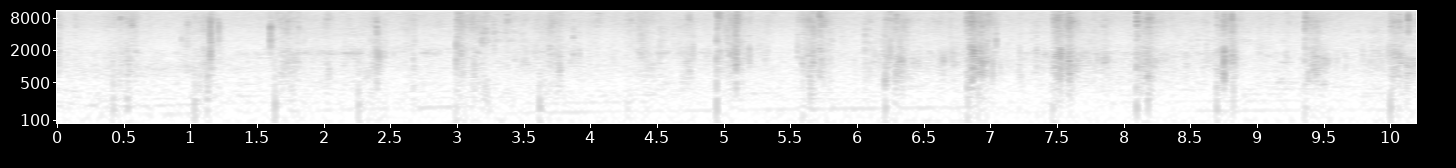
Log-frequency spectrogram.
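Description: Footsteps of a person walking at a steady pace on a rough tarmac path, about three steps every two seconds, over a low continuous rumble.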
